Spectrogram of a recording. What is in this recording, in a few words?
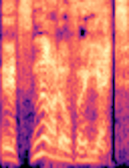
hit, en; Cookie Run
